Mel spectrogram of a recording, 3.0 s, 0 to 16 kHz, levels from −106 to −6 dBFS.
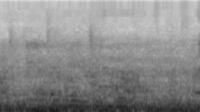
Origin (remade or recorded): remade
